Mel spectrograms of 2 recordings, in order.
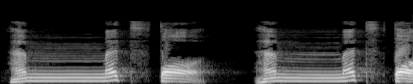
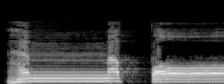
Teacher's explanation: المثال الثاني هم الطائفتان، أيضا هنا تاء وطاء، والتاء والطاء من المخرج نفسه، فالأصل أن نقول همت طاء، همت طاء، هكذا الأصل، لكنه ثقيل، فلذلك كانت العرب تحول التاء في همت إلى طاء ثم تدغم الطاء في الطاء التي بعدها، فيصيران طاء واحدة مشددة يرتفع اللسان عنهما ارتفاعة واحدة · Shown in: second take · فيقولون هم الطائفتان.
